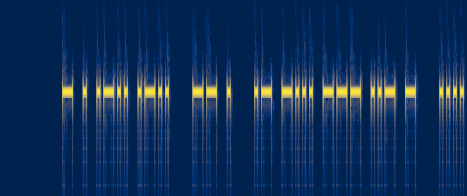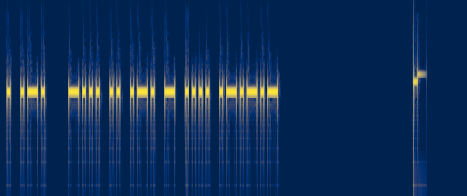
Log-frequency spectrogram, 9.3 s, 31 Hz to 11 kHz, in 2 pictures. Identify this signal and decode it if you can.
Morse code, heard as a keyed tone, about 36 wpm, 700 Hz. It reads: TELL ME ABOUT HER BIRTH.
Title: Sentences from Top 1000 Words - Review Part 5 - 35wpm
